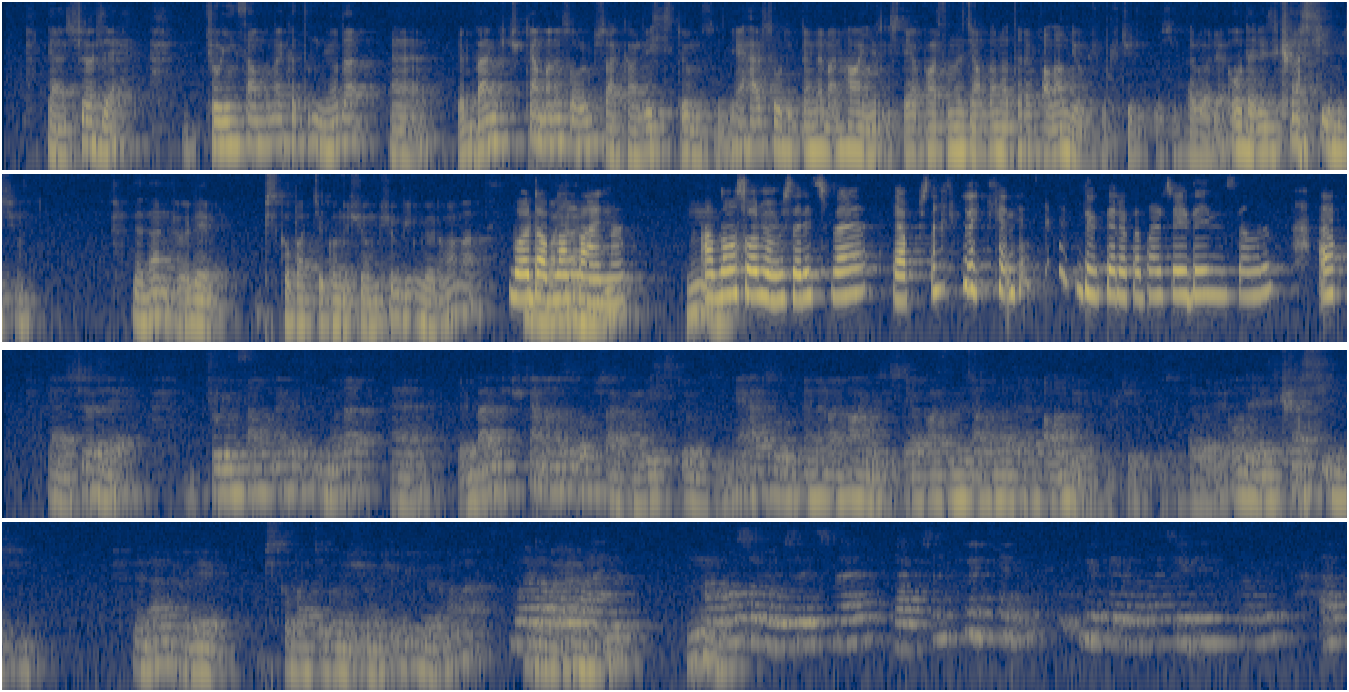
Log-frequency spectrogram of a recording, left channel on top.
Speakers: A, on the left (about 55°); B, on the left (about 35°).
A: Yani şöyle, <laughs> çoğu insan buna katılmıyor da eee, ya ben küçükken bana sormuşlar kardeş istiyor musun diye. Her sorduklarında ben hayır işte yaparsanız camdan atarım falan diyormuşum. Küçücükmüşüm de böyle. O derece <laughs> karşıymışım. Neden öyle psikopatça konuşuyormuşum bilmiyorum ama
B: Bu
A: hani
B: arada ablam
A: bayağı
B: da aynı.
A: bildiğin Hmm,
B: Ablama sormamışlar hiç ve yapmışlar <laughs> direkt yani. Türkler o kadar şey değilmiş sanırım. Ee,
